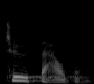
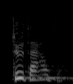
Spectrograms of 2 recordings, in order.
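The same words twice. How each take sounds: First: Said in the usual way. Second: Amazed repeat. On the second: Shown as a demonstration. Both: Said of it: "guess how many".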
